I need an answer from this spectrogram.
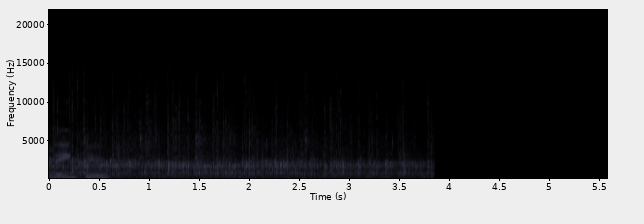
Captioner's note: audience applauding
